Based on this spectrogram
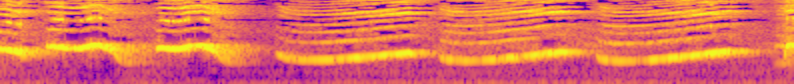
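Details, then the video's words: Black laughingthrush singing and displaying energetically: rich warbled whistles followed by three long, smooth whistles that dip then rise, each about a second long, clear and loud with little background. "Chim khướu Mun hót múa kích bổi cực căng"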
